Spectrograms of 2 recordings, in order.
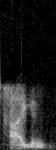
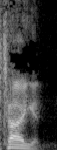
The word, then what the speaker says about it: Teigen: Yeah, it's a TMZ thing, and like you said, all the news media are saying her mother finally told her, it's pronounced Tegan. – It is Tegan.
